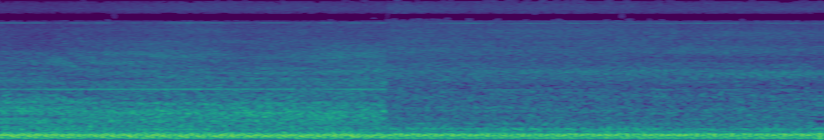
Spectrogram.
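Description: Large vintage racing car's engine running loud and steady, its exhaust throwing flames, with no rise or fall in pitch. The higher part of the sound drops back about three seconds in.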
